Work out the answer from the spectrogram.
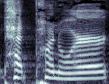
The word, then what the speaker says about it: PetPawneur: Am I pronouncing PetPawneur correctly? Yes, absolutely. So it's a play on the word entrepreneur because whenever people always ask me what I did, I'm like, I'm a pet sitter.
